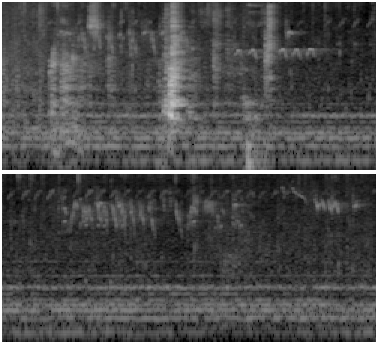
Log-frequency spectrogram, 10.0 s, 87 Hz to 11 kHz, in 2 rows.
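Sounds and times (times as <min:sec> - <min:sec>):
faint chirps: 0:00.6 - 0:09.9
female dog short stifled woof: 0:02.1 - 0:03.6.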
